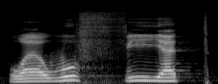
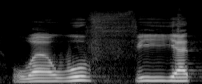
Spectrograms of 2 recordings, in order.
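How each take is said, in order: Both takes have the same delivery.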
